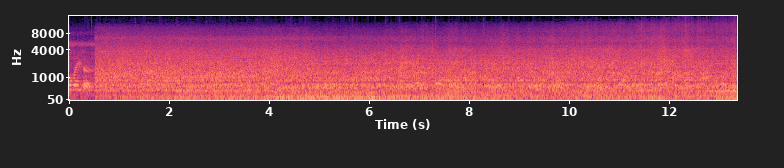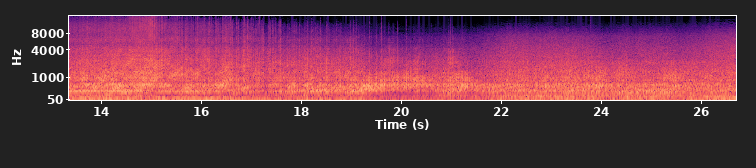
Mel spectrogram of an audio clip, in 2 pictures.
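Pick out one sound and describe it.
A jet aircraft roars loudly overhead, swelling and fading.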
